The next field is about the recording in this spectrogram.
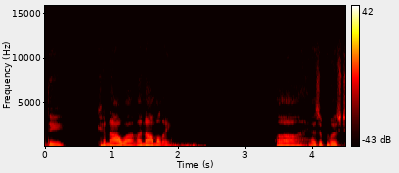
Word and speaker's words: Kanawha: I named it what I thought the Kanawha Anomaly, named after a region in West Virginia. And I was bragging about it on Bagel Bards with some folks. And one of the guys said, I hate to tell you this, but it's pronounced Kanawha. It's a Native American name.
